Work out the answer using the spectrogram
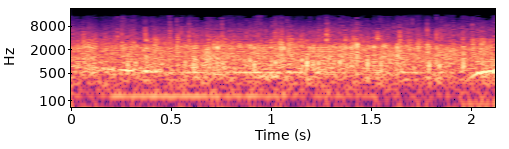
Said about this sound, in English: Come on, clap your hands and thank the Lord.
